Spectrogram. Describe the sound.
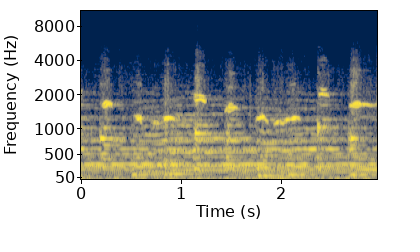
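A lilting Swiss-style whistled song, with many short, clear melodic notes that hop up and down in pitch in a bouncy rhythm over a low, steady backing.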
